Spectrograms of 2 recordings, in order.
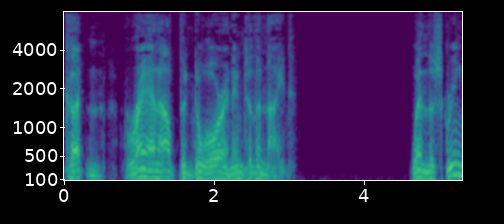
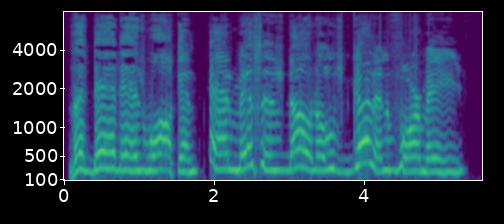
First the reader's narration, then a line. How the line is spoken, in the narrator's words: Wilcox was on her feet hollering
